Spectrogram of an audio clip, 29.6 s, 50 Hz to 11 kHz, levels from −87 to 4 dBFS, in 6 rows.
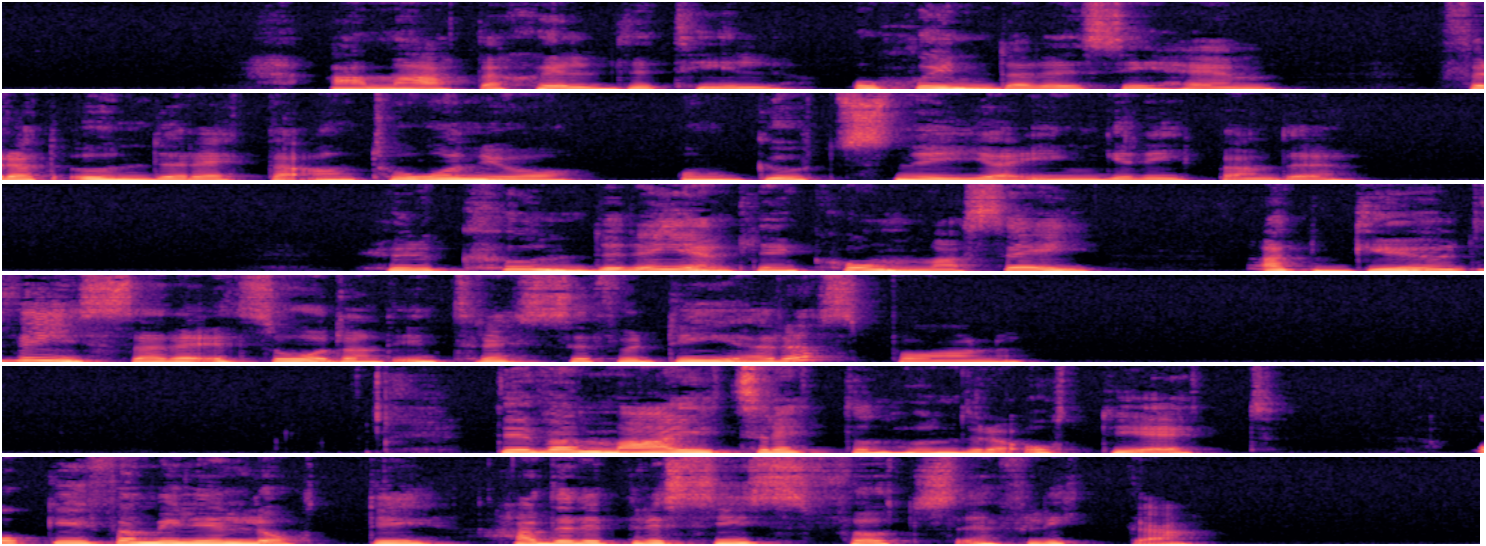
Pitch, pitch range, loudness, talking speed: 185 Hz, 165-230 Hz, -19 LUFS, 90 wpm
